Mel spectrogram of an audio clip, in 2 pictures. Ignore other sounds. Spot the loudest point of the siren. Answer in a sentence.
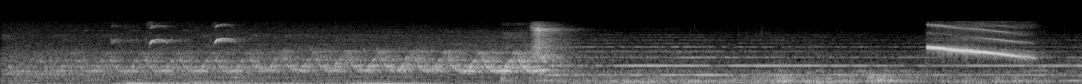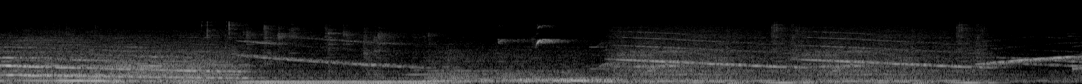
The loudest moment of the siren is at 5 seconds.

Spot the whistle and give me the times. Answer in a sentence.
You can hear the whistle from 1.1 to 2.4 s, from 9.2 to 10.4 s and from 15.8 to 16.4 s.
